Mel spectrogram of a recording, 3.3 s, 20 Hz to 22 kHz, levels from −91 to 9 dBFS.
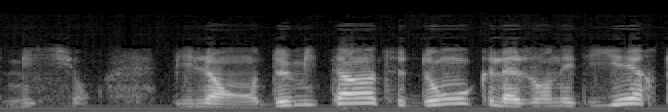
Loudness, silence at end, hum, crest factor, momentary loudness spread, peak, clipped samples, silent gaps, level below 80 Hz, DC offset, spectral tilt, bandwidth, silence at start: -20 LUFS; 0.05 s; none; 18 dB; 21 LU; -4 dBFS; under 0.1%; none; -56 dBFS; under 0.1%; -5.5 dB/octave; 9.2 kHz; 0.05 s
